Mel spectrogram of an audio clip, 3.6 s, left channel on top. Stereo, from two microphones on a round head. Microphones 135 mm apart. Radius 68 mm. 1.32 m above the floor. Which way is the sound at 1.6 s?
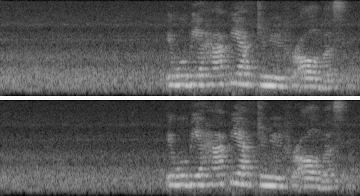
15° left (ahead or behind).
